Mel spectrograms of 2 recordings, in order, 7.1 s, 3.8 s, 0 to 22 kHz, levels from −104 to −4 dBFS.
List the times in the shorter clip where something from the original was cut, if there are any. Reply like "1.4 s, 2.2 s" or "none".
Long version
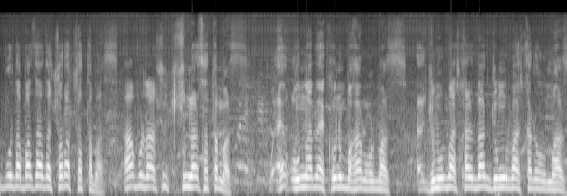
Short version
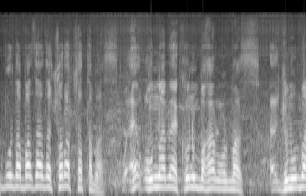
1.4 s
